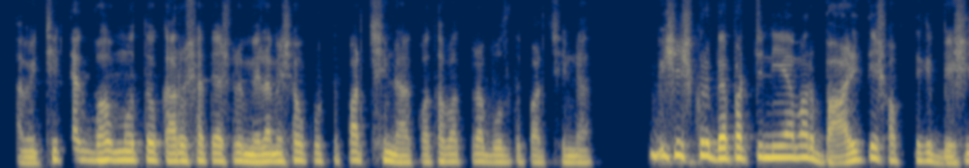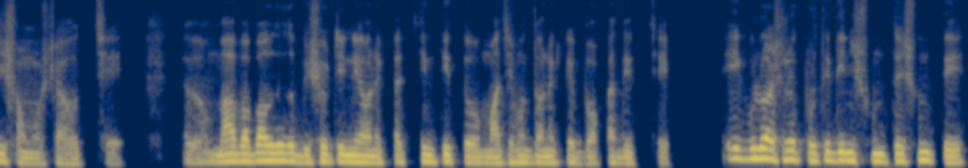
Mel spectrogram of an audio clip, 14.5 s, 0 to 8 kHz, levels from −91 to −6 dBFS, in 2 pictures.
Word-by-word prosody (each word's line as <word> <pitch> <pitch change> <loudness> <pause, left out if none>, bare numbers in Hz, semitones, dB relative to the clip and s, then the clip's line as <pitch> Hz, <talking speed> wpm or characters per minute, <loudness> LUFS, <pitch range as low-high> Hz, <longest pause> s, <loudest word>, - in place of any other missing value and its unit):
আমি 105 0 0
ঠিকঠাক 160 +1 -3
ভা 150 - +6 0.2
মতো 150 0 +2
কারো 135 +1 +3
সাথে 140 -1 -1
আসলে 140 +2 -1
মেলামেশাও 130 +3 +3
করতে 135 0 -6
পারছি 150 0 -4
না, 115 - 0
কথাবার্তা 125 +1 -3
বলতে 120 +2 -4
পারছি 110 0 -8
না। 110 - -3 0.6
বিশেষ 230 -1 +3
করে 230 -1 +5
ব্যাপারটি 185 +2 +5
নিয়ে 200 0 +6
আমার 200 -1 +4 0.2
বাড়িতে 145 - +2
সবথেকে 140 0 -3
বেশি 105 +6 -2
সমস্যা 95 -1 -7
হচ্ছে। 90 +1 -15 0.5
অ্যা - - -10 0.2
মা-বাবাও 135 +2 +3
এব 140 - +2
বিষয়টি 125 +2 0
নিয়ে 120 -1 +3
অনেকটা 110 +1 -4
চিন্তিত, 125 0 -2 0.2
মাঝে 105 +2 -3
মধ্যে 110 -1 -2
অনেকটাই 110 +1 -4
বকা 100 +3 -7
দিচ্ছে। 100 - -10 0.5
এইগুলো 180 0 +3
আসলে 160 0 0
প্রতিদিন 145 +1 +1
শুনতে, 130 0 -1
শুনতে 135 -6 -1
130 Hz, 175 wpm, -24 LUFS, 115-150 Hz, 0.6 s, ভা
